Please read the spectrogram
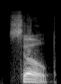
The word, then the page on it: soap: American English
